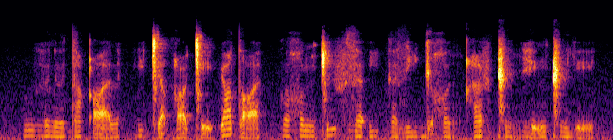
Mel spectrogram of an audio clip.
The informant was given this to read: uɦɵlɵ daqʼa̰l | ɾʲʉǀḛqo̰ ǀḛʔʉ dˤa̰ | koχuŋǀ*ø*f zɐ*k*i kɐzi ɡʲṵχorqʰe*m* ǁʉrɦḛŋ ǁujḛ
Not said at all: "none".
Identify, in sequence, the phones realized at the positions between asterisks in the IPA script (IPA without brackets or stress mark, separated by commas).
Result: ʉ, ʔ, f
